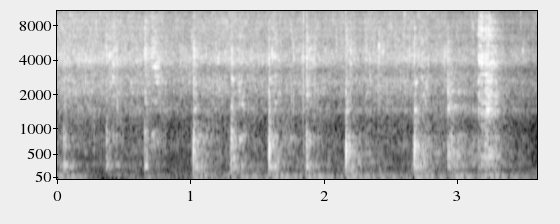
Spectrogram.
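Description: Chopped garlic frying in ghee in a pan, a steady close sizzle broken by regular scraping stirs about every half second, with no voices.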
